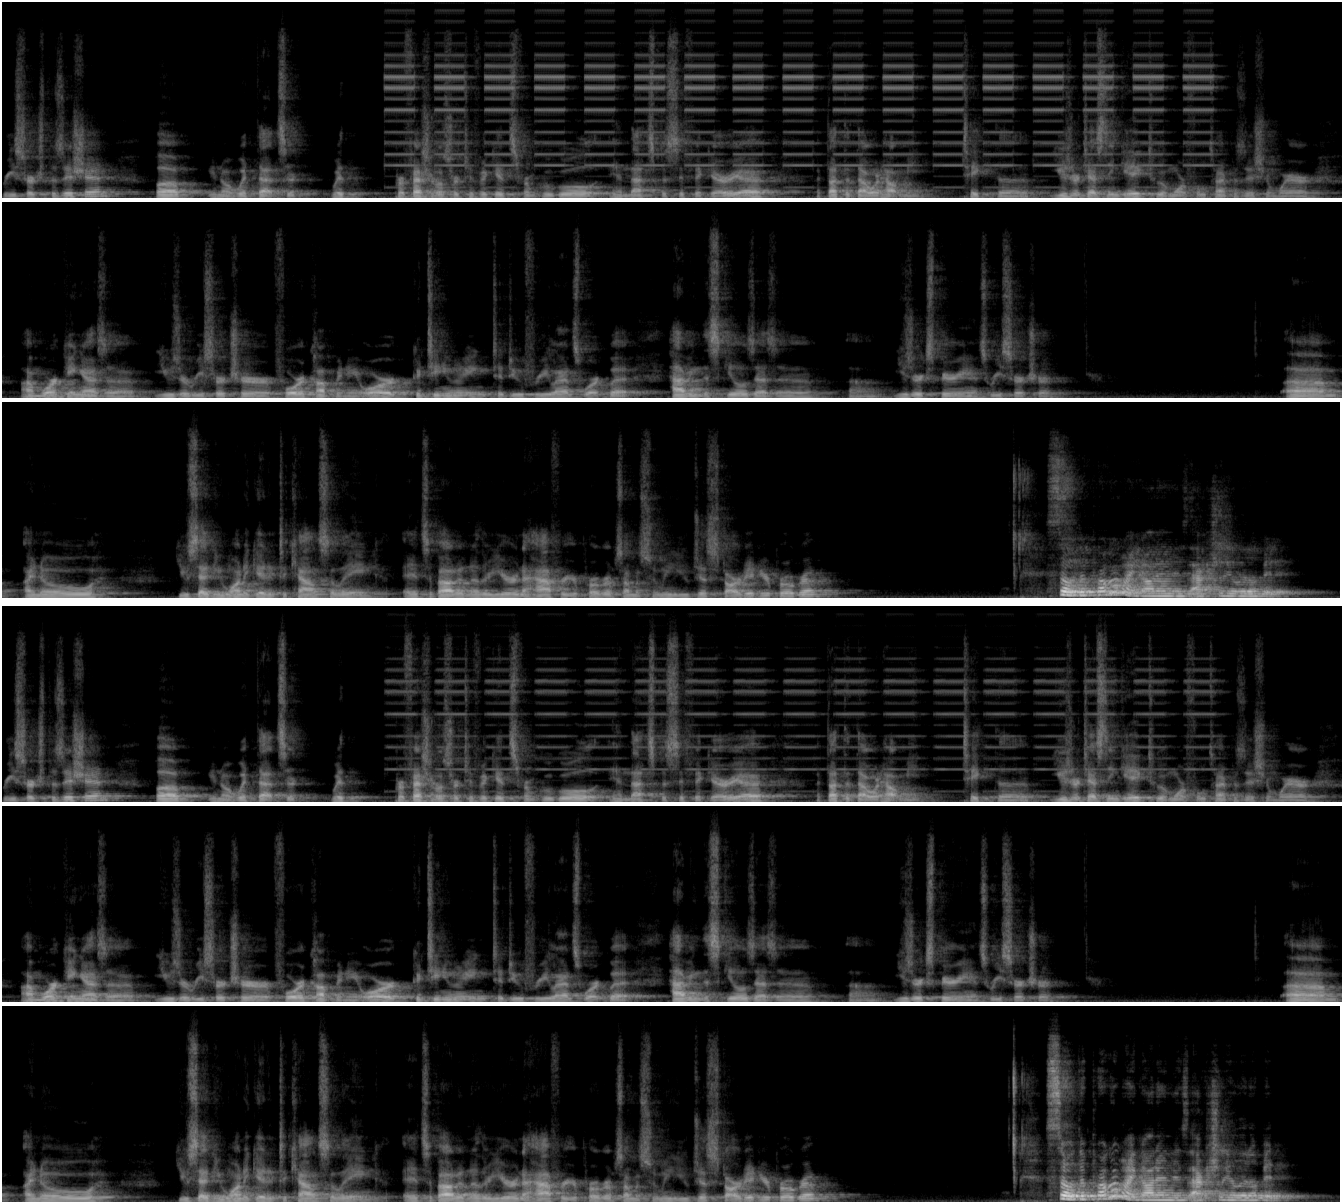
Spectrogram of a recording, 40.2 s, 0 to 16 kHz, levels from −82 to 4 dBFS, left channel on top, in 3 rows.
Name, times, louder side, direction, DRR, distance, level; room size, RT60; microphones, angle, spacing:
voice 1, 0.0-3.0 3.3-3.4 3.9-7.9 8.2-9.2 9.6-21.5 21.9-23.9 26.2-27.9 28.1-28.2 28.5-30.5 30.8-35.0, right 1 dB, 10° right, 6 dB, 1.3 m, -32 dB
Alarm, 3.7-12.1, left 8 dB, 80° left, 2.5 m, -43 dB
voice 2, 37.0-39.5, right 2 dB, 70° right, 2 dB, 3.7 m, -23 dB
19.5 x 15.0 x 4.9 m, 0.86 s
head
